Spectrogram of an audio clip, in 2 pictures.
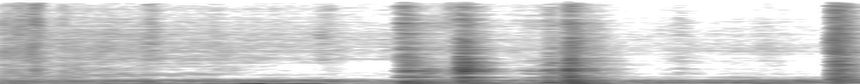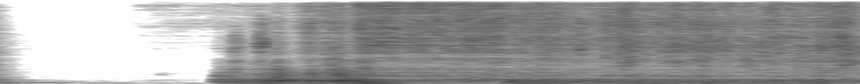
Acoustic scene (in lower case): kitchen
